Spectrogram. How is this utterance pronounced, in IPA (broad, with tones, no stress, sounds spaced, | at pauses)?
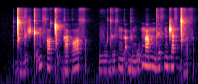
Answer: ɡ͡ǀ ɐ˩ d ḛ˩ ʃ kʼ ḛ˧˥ m s ɒ˧ ǀ ṵ˩ ɡ a˩˧ ɡ ɒ˧˥ s | v u˩ d ʉ˩˧ s ŋ ɡ a̰˧ ɡ ʉ˩ m w ṵ˧˥ m a˥ m n d e˧˥ s n d͡ʒ a˥ s ɡ͡ǀ ɐ˩ s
